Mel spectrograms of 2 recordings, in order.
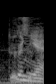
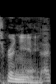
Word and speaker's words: Grenier: Is it Grenier or is it Grenier? – Grenier. – I think it's Grenier. – I know that's the French pronunciation, but I don't know whether he Americanized it or not.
